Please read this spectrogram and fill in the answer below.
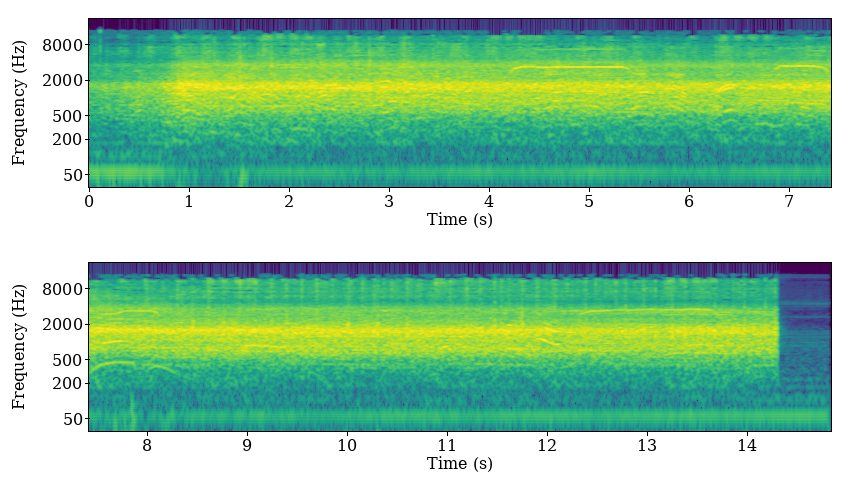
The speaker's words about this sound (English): Biden was at the beach, while Trump was at this UFC match, and the crowd was going nuts. Listen to this.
